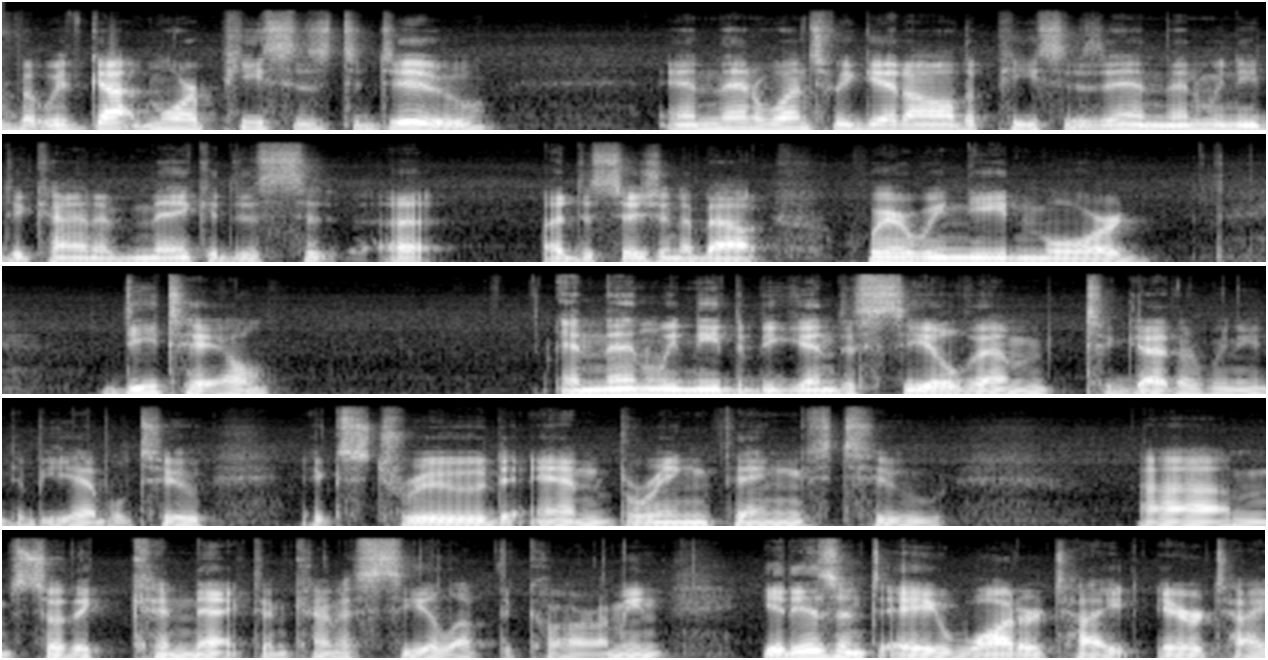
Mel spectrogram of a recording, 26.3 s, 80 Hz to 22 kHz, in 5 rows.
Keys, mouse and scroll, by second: 1.3-1.8 scroll down 3, 1.8 middle click, 3.0-3.5 scroll down 1, 3.5 middle click, 4.5 scroll down 2, 5.1 scroll down 3, 5.5 middle click, 6.4 scroll up 2.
